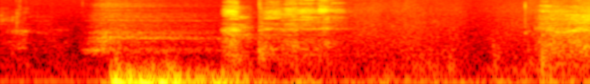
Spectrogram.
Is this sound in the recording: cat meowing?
no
